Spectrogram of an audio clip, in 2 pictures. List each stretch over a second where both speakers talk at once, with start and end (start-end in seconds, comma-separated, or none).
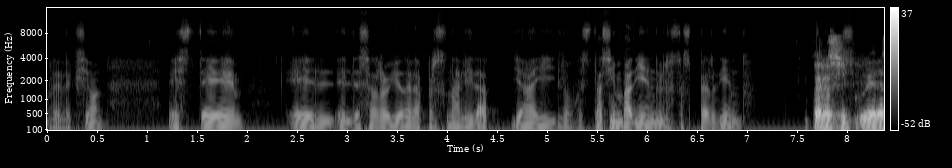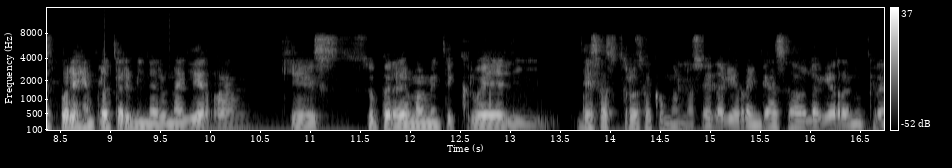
none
